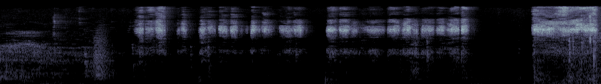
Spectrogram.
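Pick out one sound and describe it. A marker squeaks on paper.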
